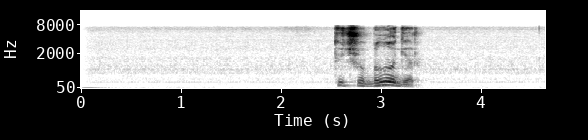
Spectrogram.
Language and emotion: Russian, angry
